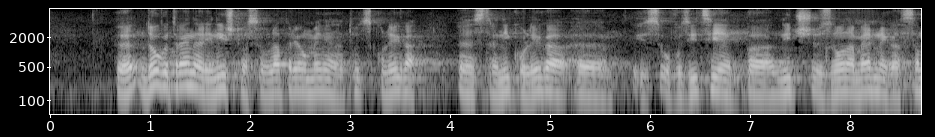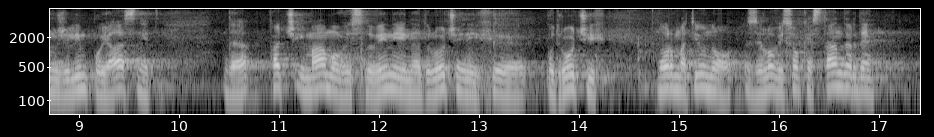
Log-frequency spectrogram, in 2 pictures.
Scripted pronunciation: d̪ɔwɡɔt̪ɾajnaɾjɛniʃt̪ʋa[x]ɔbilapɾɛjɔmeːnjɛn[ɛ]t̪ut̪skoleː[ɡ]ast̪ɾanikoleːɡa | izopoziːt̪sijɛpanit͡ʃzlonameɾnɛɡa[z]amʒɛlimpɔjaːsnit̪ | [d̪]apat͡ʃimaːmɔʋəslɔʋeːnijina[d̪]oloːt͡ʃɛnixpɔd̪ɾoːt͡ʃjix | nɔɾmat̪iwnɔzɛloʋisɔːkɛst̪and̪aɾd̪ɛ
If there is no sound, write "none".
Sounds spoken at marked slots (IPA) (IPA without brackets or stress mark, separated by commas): s, a, ɡ, s, d̪, d̪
